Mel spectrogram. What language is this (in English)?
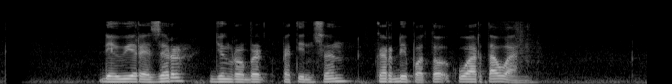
Sundanese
